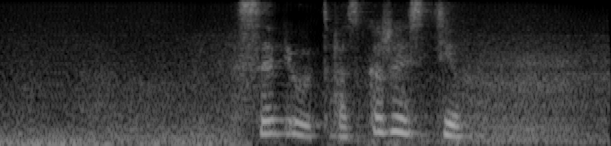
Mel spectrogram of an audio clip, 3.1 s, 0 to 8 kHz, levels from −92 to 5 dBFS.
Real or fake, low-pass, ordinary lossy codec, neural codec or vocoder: fake; none; none; codec, 16 kHz, 0.5 kbps, X-Codec, WavLM features, trained on Multilingual LibriSpeech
